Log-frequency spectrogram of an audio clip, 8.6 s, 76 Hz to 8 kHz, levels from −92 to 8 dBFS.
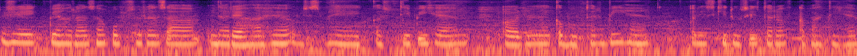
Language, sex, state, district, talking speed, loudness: Hindi, female, Delhi, New Delhi, 160 wpm, -17 LUFS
